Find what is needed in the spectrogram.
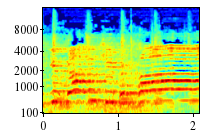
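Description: A woman singing a show tune with a small band accompanying, her voice stepping up into a long held note in the second half.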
